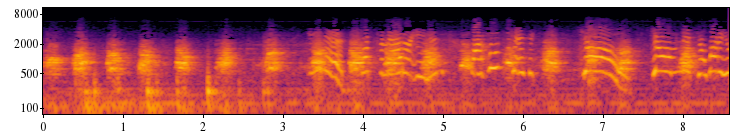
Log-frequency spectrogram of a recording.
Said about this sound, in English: You can understand our big surprise when suddenly Enid began barking wildly.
